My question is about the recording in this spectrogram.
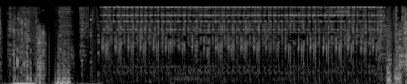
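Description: Digital glitch sound effects for an animated logo: a few short bursts, then from about a second in a fast, even crackle with a thin high whine over it, ending in a louder burst.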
